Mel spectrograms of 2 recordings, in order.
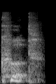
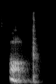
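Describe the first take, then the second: First: It has the northern rounded vowel. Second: It has the southern open vowel.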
